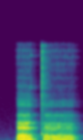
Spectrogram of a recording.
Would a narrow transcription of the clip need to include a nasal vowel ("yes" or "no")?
yes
